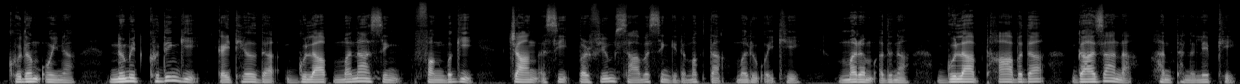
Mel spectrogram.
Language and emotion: Manipuri, neutral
